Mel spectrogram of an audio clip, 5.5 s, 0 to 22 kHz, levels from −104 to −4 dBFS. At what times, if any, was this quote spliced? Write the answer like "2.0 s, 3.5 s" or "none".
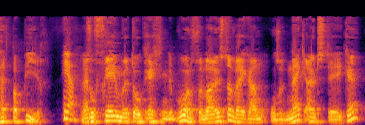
1.3 s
